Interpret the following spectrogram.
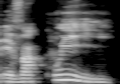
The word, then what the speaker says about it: evacuee: And a person who has been evacuated is an evacuee. Where the stress is on the last syllable. Remember that words that end with ee are stressed on their final syllable.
